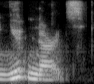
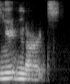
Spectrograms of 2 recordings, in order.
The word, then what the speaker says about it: Newtown Arts: And it took me a while to recognize it's Newton Arts.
